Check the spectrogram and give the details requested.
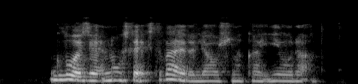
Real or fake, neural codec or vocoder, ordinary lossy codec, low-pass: real; none; Opus, 16 kbps; 7.2 kHz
